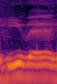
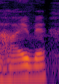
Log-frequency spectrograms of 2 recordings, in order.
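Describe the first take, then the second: First: हीव said with a long "ee"; long-ee pronunciation. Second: हाइव said with an "eye" vowel; long-i pronunciation. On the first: Teacher unsure how the bee word is pronounced, हीव with long "ee". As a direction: say हीव to rhyme with "sleeve". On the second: Teacher offering students the other pronunciation, हाइव with "eye" sound. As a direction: say हाइव to rhyme with "five". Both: Shown as a demonstration. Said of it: "इसकी pronunciation के लिए sorry".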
